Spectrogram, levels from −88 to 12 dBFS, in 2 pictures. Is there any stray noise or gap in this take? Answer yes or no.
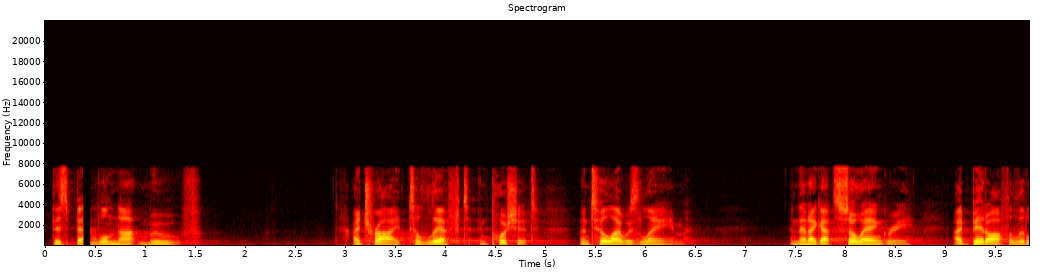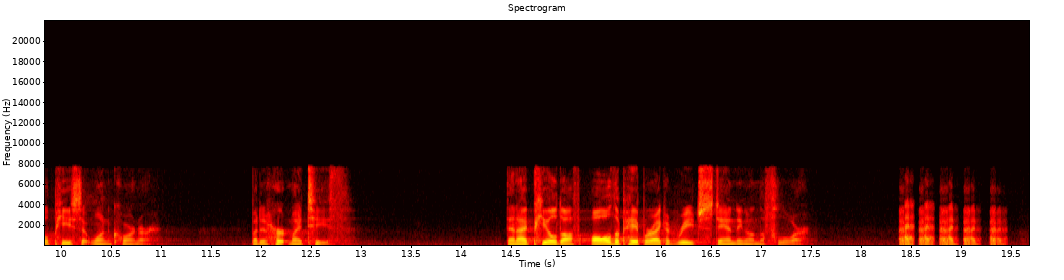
yes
